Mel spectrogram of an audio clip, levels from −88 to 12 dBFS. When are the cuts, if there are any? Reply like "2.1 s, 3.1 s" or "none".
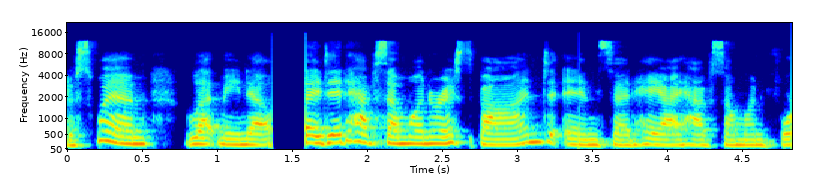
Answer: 1.5 s, 3.4 s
